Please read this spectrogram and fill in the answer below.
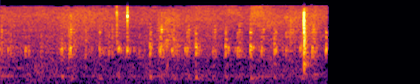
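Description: Faint rustling and small irregular clicks of handling noise, with one sharper click about a second and a half in; then the sound cuts off to dead silence.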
